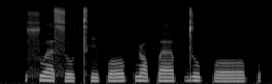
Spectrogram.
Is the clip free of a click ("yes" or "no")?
yes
